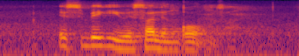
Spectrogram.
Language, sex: Zulu, male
